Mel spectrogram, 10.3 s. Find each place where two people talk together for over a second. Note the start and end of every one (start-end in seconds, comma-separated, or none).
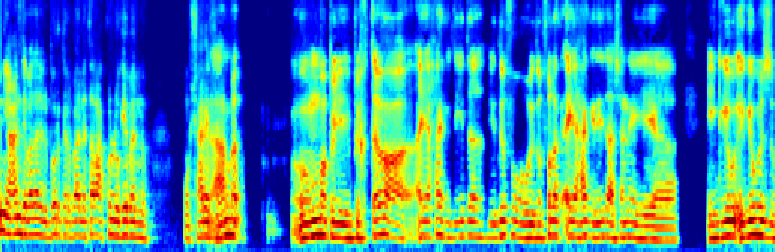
none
